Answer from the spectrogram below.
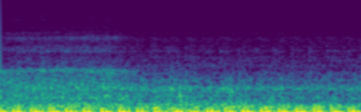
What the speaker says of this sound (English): you can just basically roll to a stop in first gear, or any gear you want really, it won't stall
